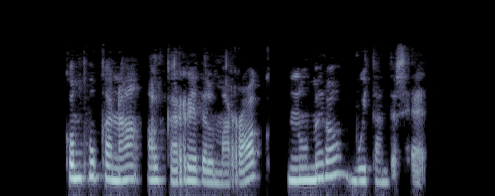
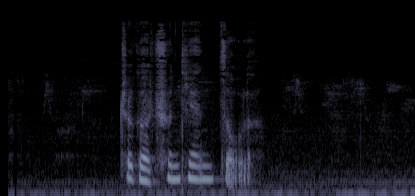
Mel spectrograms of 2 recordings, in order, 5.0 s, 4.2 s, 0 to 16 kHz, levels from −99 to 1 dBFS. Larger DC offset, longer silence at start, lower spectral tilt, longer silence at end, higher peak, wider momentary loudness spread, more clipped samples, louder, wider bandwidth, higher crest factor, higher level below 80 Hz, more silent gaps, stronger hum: neither; first, 0.65 s vs 0.1 s; first, -7.5 dB/octave vs -4.5 dB/octave; first, 0.7 s vs 0 s; first, -12 dBFS vs -34 dBFS; first, 12 LU vs 8 LU; neither; first, -30 LUFS vs -50 LUFS; second, 7.2 kHz vs 11.5 kHz; about the same, 18 dB vs 20 dB; about the same, -70 dBFS vs -70 dBFS; first, 1.42-1.46 s, 2.70-2.87 s vs none; neither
